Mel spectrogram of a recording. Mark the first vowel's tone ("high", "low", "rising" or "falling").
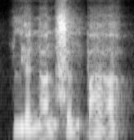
high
